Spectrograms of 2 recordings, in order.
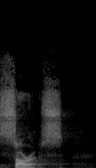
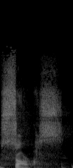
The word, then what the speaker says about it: Soros: The reason is my last name is Soros, or Soros. I'm never quite sure how to pronounce it. Soros.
